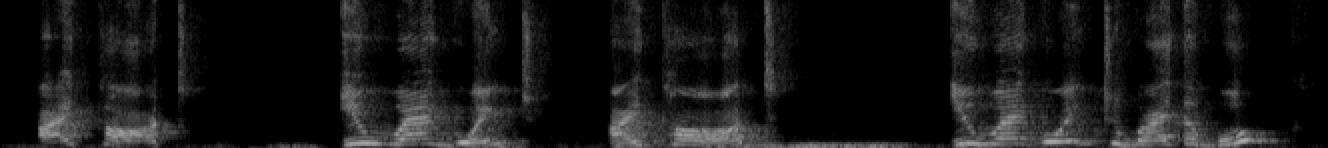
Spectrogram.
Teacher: So that's why book here, while we pronounce book, we are speaking in a rising tone.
